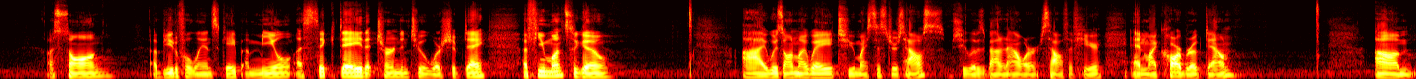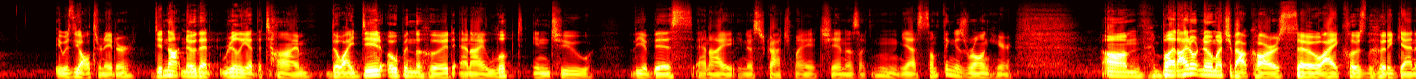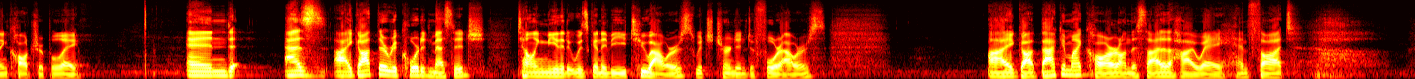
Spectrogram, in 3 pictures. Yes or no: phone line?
no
